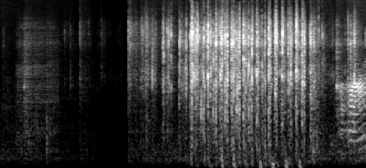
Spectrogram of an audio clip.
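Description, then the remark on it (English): Paper shuffling while drawing a contest winner, starting after a brief quiet moment and building into a dense, rapid run of crisp rustles and crackles that keeps going to the end. “put, like, the ghetto drum roll? No, it's paper shuffling.”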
